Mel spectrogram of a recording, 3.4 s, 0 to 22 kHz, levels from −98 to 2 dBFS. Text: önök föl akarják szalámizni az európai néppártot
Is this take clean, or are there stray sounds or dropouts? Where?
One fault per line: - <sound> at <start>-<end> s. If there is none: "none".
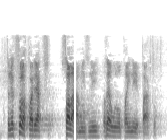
- dropout at 1.5-1.5 s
